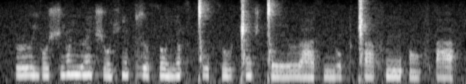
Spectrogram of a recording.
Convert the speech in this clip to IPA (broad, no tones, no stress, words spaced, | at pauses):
ɹɯjoʃjõn ðẽʃoçẽp zuθoɲɔ̃θ ǀiθuǁẽʃ ǀe ɹaθ ɲopǁa fẽ ʔɔ̃fʔa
